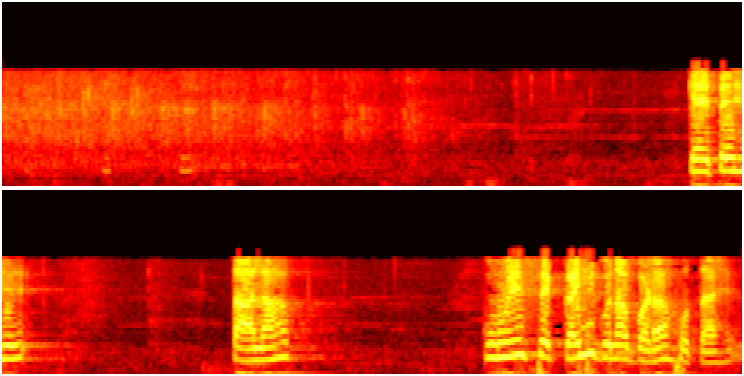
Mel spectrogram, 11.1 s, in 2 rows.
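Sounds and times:
audience applause: 0.0 - 4.0
speech: 0.8 - 1.7, 5.2 - 5.8, 7.3 - 7.8, 9.2 - 11.0.

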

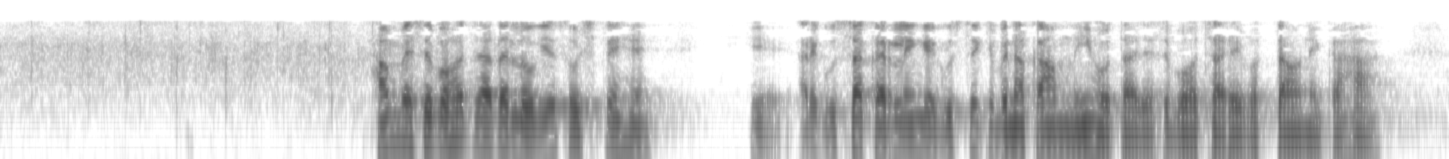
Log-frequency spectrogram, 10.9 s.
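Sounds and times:
audience applause: 0.0 - 3.0
speech: 2.8 - 5.0, 5.6 - 10.4.

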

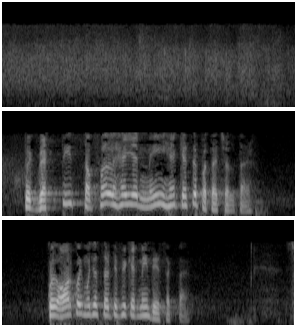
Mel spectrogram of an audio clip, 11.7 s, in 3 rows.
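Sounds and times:
audience clapping: 0.0 - 4.4
speech: 4.2 - 7.4, 8.4 - 10.4.

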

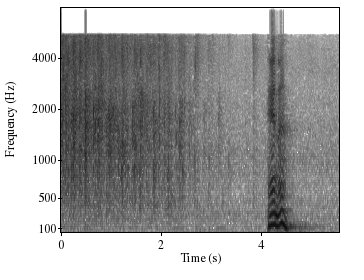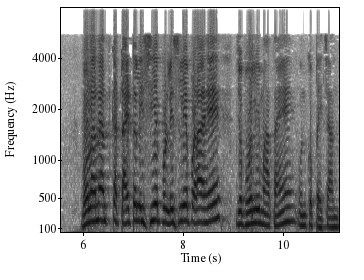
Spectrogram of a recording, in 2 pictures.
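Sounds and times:
audience applause: 0.0 - 3.4
speech: 4.1 - 4.6, 6.0 - 11.1.

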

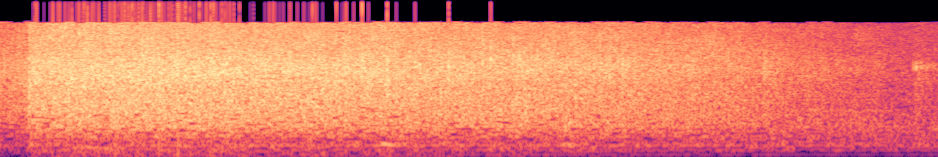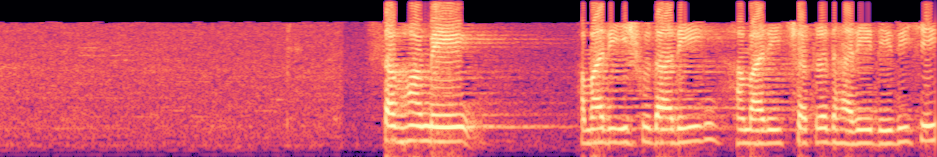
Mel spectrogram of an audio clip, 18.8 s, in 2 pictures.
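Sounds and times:
crowd applauding: 0.0 - 9.1
speech: 13.3 - 14.2, 15.2 - 18.7.

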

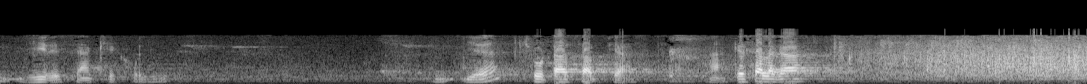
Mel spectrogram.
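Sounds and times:
speech: 0.3 - 1.9, 4.4 - 8.2
crowd clapping: 8.1 - 10.8.

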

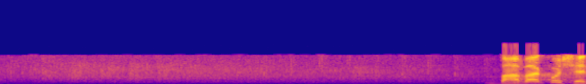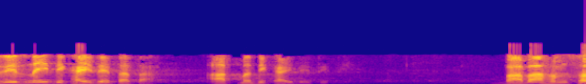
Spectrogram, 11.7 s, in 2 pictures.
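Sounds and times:
crowd applause: 0.0 - 4.9
speech: 4.9 - 9.3, 10.8 - 11.7.

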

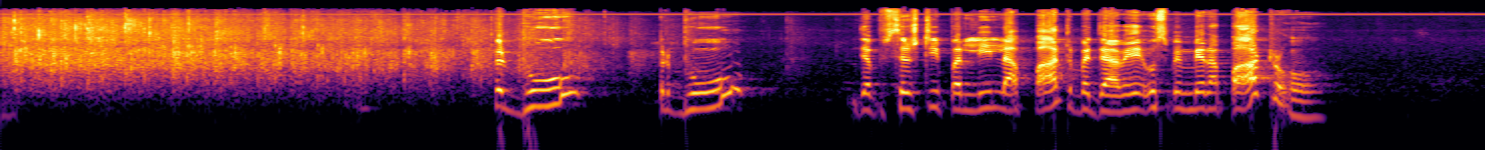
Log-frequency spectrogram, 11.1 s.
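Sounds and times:
audience clapping: 0.0 - 6.1
speech: 3.7 - 4.4, 5.0 - 5.6, 6.4 - 10.0.

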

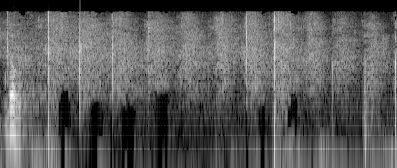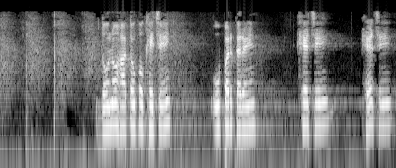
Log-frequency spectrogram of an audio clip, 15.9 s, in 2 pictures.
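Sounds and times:
hand claps: 0.1 - 9.9
speech: 0.2 - 0.6, 10.0 - 11.5, 12.2 - 13.2, 13.9 - 14.6, 15.2 - 15.8.

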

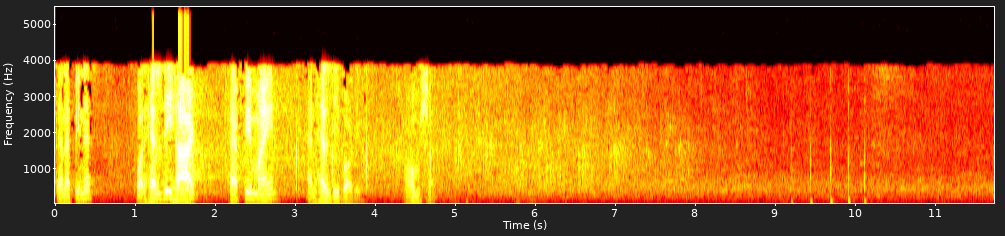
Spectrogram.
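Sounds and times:
speech: 0.0 - 4.9
audience applause: 1.7 - 8.5.

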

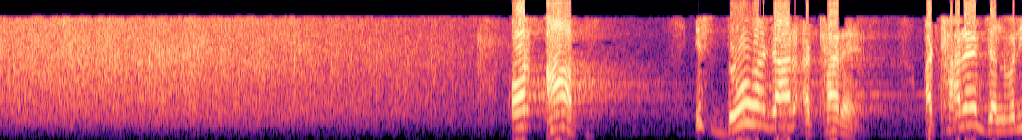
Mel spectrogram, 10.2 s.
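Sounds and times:
audience applause: 0.0 - 5.1
speech: 5.2 - 6.0, 7.2 - 10.2.

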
